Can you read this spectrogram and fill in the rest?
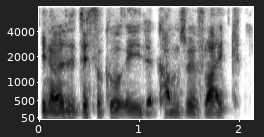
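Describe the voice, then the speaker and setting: A man's voice: on the low side, fairly even intonation, brisk, dark tone. A man who is a singer-songwriter guest in a casual interview, speaking in a hesitant, thoughtful, self-deprecating way.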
